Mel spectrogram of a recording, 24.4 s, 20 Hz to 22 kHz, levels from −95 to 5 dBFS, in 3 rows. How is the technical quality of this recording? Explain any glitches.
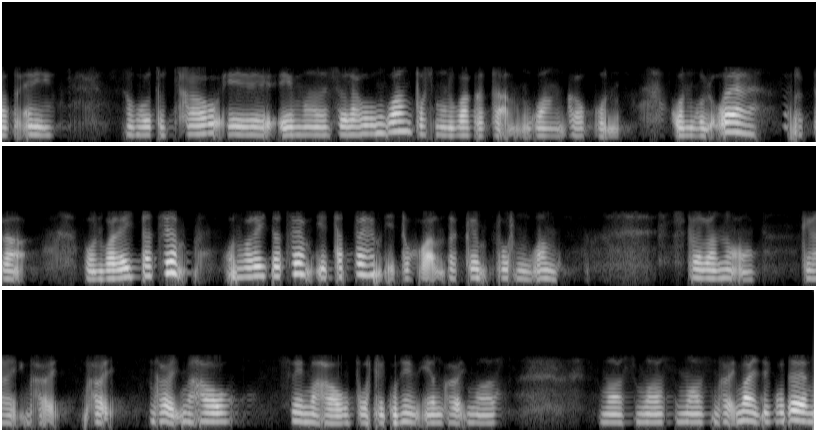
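Technical quality is poor. The speech runs through the Codec 2 vocoder for the whole clip. Codec 2 sends only pitch, voicing, energy and a rough spectral envelope, and the decoder rebuilds the voice from sine waves. The original waveform is gone. The damage is heavy, which fits a rate near 1.6 kbit/s. The band sits between 250 Hz and 3.7 kHz. The voice sounds robotic and buzzy.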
